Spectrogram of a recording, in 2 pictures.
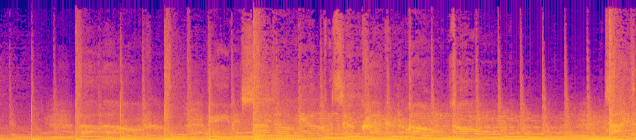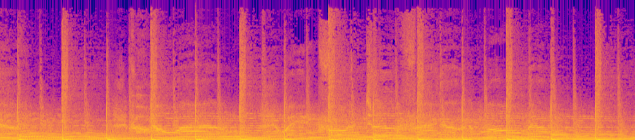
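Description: A recorded music track plays steadily and loudly throughout, with layered sustained chords over a regular, driving percussive beat and no vocals or talking.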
